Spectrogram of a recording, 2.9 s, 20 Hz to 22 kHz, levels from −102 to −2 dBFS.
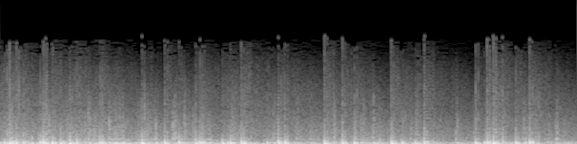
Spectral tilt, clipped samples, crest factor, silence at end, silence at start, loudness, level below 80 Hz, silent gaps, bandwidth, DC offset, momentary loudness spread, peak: -7.5 dB/octave; under 0.1%; 16 dB; 0 s; 0 s; -20 LUFS; -30 dBFS; none; 14 kHz; under 0.1%; 4 LU; -4 dBFS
